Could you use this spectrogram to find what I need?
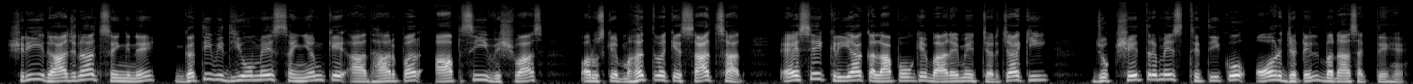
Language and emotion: Hindi, neutral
